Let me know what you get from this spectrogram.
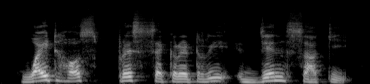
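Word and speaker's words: Psaki: white house press secretary जेन साकी, यहाँ P silent है गाइस, जेन साकी said the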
